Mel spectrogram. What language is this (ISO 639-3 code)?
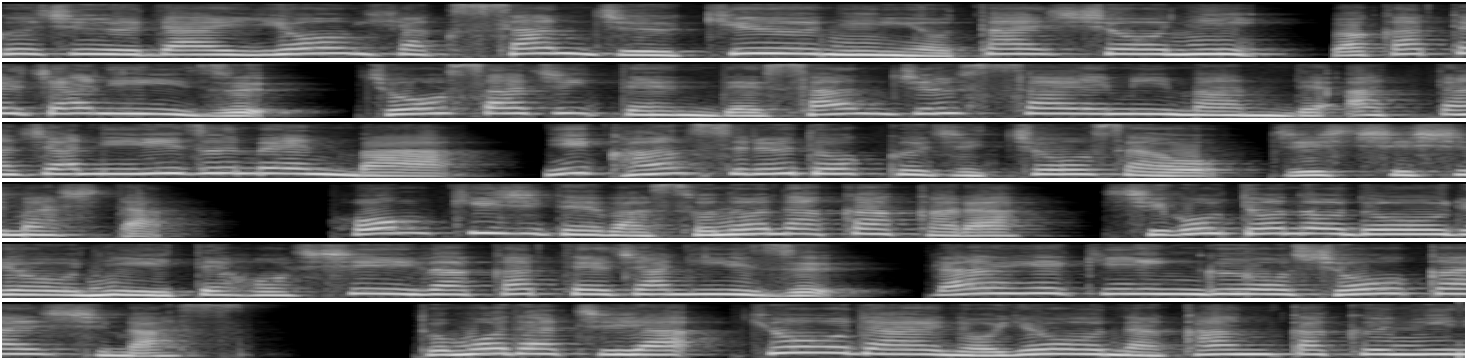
jpn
